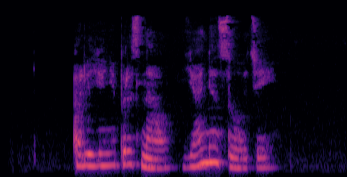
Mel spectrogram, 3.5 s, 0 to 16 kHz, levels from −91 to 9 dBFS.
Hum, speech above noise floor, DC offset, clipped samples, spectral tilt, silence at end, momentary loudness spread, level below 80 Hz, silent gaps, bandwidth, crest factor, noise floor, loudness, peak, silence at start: none; 40 dB; under 0.1%; under 0.1%; -4.5 dB/octave; 0.75 s; 12 LU; -88 dBFS; none; 11.5 kHz; 16 dB; -73 dBFS; -34 LUFS; -20 dBFS; 0.75 s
